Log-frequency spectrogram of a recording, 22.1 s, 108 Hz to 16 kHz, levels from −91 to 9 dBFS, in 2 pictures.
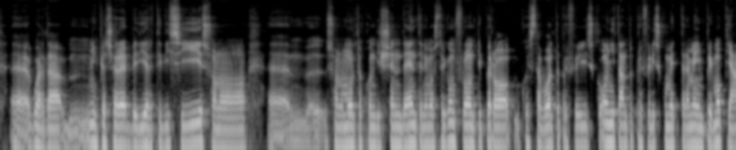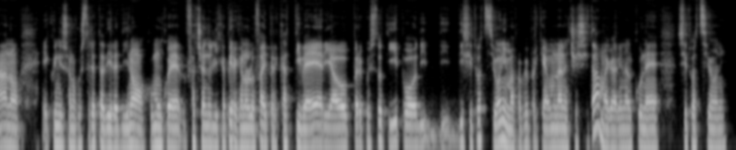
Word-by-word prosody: "Ehm, 110 +2 -1
guarda, 115 -3 +3
mhmm, 105 +2 -7
mi 130 -2 +1
piacerebbe 120 -1 +2
dirti 115 +1 0
di 120 +1 -4
sì, 125 +3 +1
sono, 110 -3 -1 0.3
uhm, 90 +6 -6
sono 120 -2 -3
molto 120 +1 +2
accondiscendente 120 +1 +1
nei 120 0 -1
vostri 120 +2 -1
confronti, 125 -2 +1
però 115 -1 +3
questa 120 0 -3
volta 115 +1 +1
preferisco 120 0 -5
ogni 130 -1 +4
tanto 125 -1 0
preferisco 120 -1 -4
mettere 120 0 0
me 120 +1 +3
in 115 -2 +2
primo 130 +1 +2
piano 115 -3 +1 0.3
e 120 - -8
quindi 120 -1 0
sono 115 -1 -1
costretta 120 +1 -2
a - - +4
dire 110 -1 +2
di 115 +1 -2
no". 115 -4 +3
Comunque 115 -1 +2
facendogli 120 -1 -1
capire 120 +1 +2
che 115 - 0
non 115 0 +3
lo 115 - +3
fai 120 +1 +2
per 120 -2 -3
cattiveria 120 0 +3
o 115 0 +2
per 125 +1 -1
questo 125 +2 -3
tipo 125 -2 +1
di 125 +1 -6
di 175 -1 -12
di 135 -5 -6
situazioni, 140 +1 0
ma 105 -1 +2
proprio 115 +3 -5
perché 115 -1 -4
è - - +3
una 115 +1 +1
necessità 115 +1 0
magari 110 -1 0
in 110 - -3
alcune 110 0 -1 0.2
situazioni. 115 -2 -3
120 Hz, 170 wpm, -22 LUFS, 115-125 Hz, 0.3 s, ogni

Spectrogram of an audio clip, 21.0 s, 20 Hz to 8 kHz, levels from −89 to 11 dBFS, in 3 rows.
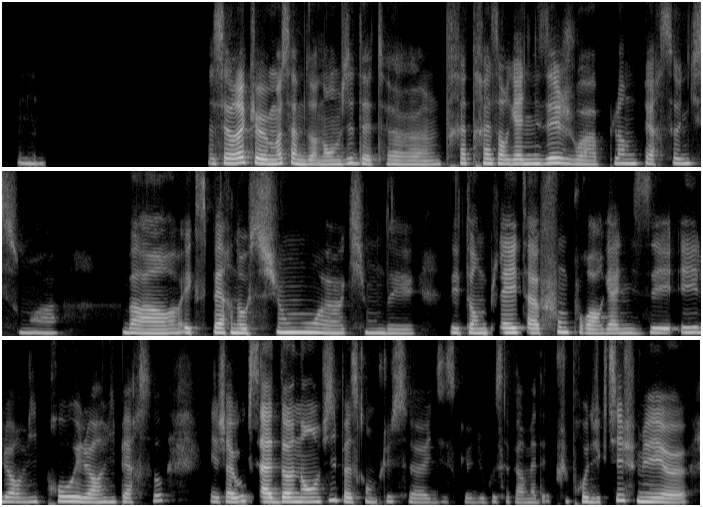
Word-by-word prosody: Mmh. 210 -2 -7 1.7
C'est 220 +2 +1
vrai 245 +4 +7
que 235 -5 +5
moi 205 +3 +3
ça 230 0 +1
me - - +2
donne 185 -1 -2
envie 190 +5 -1
d'être, 205 -2 -3
heu, 180 -1 -3
très 225 - -3
très 220 0 -1
organisée, 210 +3 +4
je 210 - -3
vois 190 -2 -3
plein 220 +5 -5
de 215 0 0
personnes 215 0 -4
qui 220 0 -7
sont, 210 - -11
heu, 195 -2 -7 0.7
ben 190 -2 +1
expert 215 0 +1
notion, 220 +3 +3
heu, 190 -1 -1
qui 200 +3 -11
ont 190 -1 -3
des 185 -1 -6 0.3
des 210 -2 -2
templates 215 +2 +2
à 200 -1 +4
fond 230 +3 -1
pour 220 -1 -10
organiser 195 +1 -1
et 225 +1 0
leur 210 -2 -2
vie 205 +2 -7
pro 230 +2 0
et 220 - +5
leur 190 -2 +1
vie 195 0 -5
perso 250 +6 -8 0.4
et 210 - -6
j'avoue 205 +3 +1
que - - -8
ça 205 -3 +6
donne 205 +1 +3
envie 210 +7 0
parce 205 -6 -3
qu'en 205 -3 -8
plus, 215 +3 -11
heu, 180 -3 -8
ils - - -15
disent 185 +2 -18
que 190 - -17
du 180 0 -16
coup 205 - -14
ça 205 - -15
permet 175 -1 -11
d'être 225 +6 -18
plus - - -15
productif. 210 +6 -4
Mais 205 -2 +4
heu, 175 0 +1
205 Hz, 185 wpm, -23 LUFS, 190-220 Hz, 1.7 s, vrai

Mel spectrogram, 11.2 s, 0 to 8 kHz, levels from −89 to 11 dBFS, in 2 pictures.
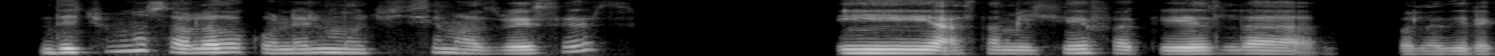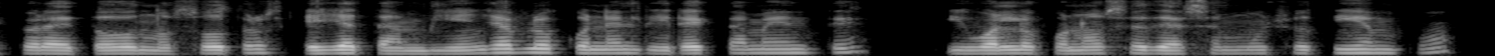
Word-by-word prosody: De 205 - +2
hecho, 215 +6 -4
hemos 310 -3 -3
hablado 210 +2 +5
con 185 -3 -4
él 195 +2 -2
muchísimas 190 -3 -4
veces 180 - -1 0.7
y 185 -1 +7
hasta 170 0 +2
mi 170 -1 -3
jefa, 185 +1 -3
que 155 -1 +3
es 160 - -1
la 165 -3 -2 0.2
pues, 145 - -9
la 145 - -8
directora 145 +3 -2
de 160 - +1
todos 165 +1 +1
nosotros, 170 +5 -1
ella 175 +2 +5
también 155 +1 -4
ya 205 - +4
habló 205 0 +1
con 180 -2 -1
él 180 0 -2
directamente, 190 +6 -3 0.3
igual 165 +1 +2
lo 175 - 0
conoce 170 +1 -3
de 165 - +3
hace 160 +1 -5
mucho 175 +1 -8
tiempo. 190 +6 -5
175 Hz, 185 wpm, -23 LUFS, 165-195 Hz, 0.7 s, y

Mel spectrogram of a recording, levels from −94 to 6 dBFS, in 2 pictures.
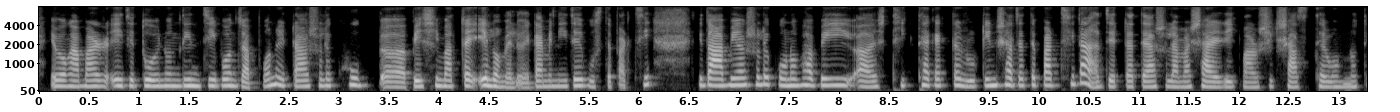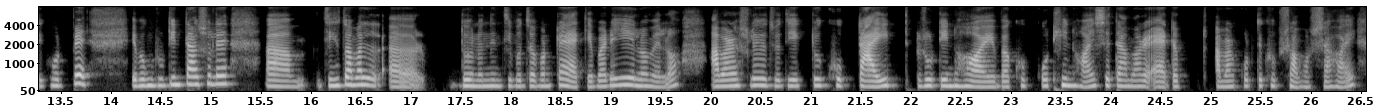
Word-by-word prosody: এবং 205 - +2
আমার 205 0 +1 0.2
এই - - +4
যে, 215 - -1
দৈনন্দিন 215 +1 +2
জীবনযাপন, 215 -3 0
এটা 220 -3 -3
আসলে 220 +1 -3
খুব 250 -3 +1 0.3
আ - - 0 0.3
বেশি 200 +3 0
মাত্রায় 205 +1 0
এলোমেলো 185 -7 +1
এটা 180 +5 -2
আমি 200 - -3
নিজেই 220 +2 +1
বুঝতে 180 -1 -7
পারছি। 255 - -6 0.5
কিন্তু 240 0 +2
আমি 240 +1 +1
আসলে 260 +1 -1
কোনভাবেই 235 0 +1 0.3
আ - - +2 0.3
ঠিকঠাক 230 +1 -4
একটা 230 +1 -6
routine 225 +4 0
সাজাতে 240 0 -1
পারছি 235 +3 -1
না, 310 - +6 0.2
যেটাতে 190 0 -3
আসলে 195 -1 -5
আমার 185 +1 -3
শারীরিক-মানসিক 180 0 -2
স্বাস্থ্যের 175 +1 -4
উন্নতি 190 +2 -7
ঘটবে 225 +7 +3 0.5
এবং 225 +1 +3
routine 255 +3 +2
টা 275 - +8
আসলে 285 0 +2 0.5
আ - - +7 0.5
যেহেতু 230 +1 +3
আমার 255 0 +5 0.3
আ - - +3 0.6
দৈনন্দিন 210 0 +2
জীবনযাপনটা 210 +2 -2 0.2
একেবারেই 200 +6 0
এলোমেলো, 210 -2 0 0.4
আমার 205 +1 +4
আসলে 235 +1 -2 0.2
যদি 215 +1 -4
একটু 225 +1 -5 0.2
খুব 225 -2 0 0.2
tight 210 +4 +6 0.3
routine 220 -1 +2
হয় 185 -2 +5
বা 185 - +2
খুব 220 -1 -5
কঠিন 225 +2 +2
হয়, 185 +3 +1
সেটা 225 -1 0
আমার 200 0 -2 0.2
adopt 195 +1 -6 0.3
আমার 190 +1 -1
করতে 210 0 -5
খুব 215 -1 -5
সমস্যা 180 0 -3
হয়। 215 +7 -1
215 Hz, 155 wpm, -24 LUFS, 195-230 Hz, 0.6 s, টা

